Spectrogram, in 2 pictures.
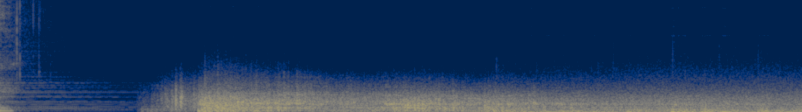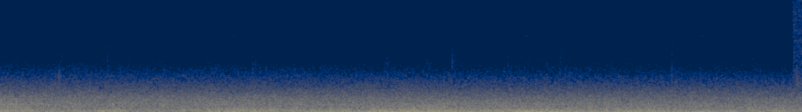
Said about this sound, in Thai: ยามค่ำคืนที่ฝนกระหน่ำตกลงมา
